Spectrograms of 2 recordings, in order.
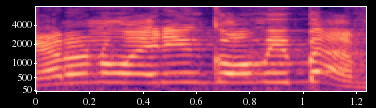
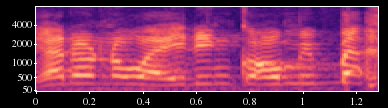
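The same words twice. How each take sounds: First: Mock girl's whine, very high; high, fast put-on girl voice. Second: Mock French girl whine; higher, fast put-on girl voice. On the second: Comic retelling the movie's French girl, mock whine.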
